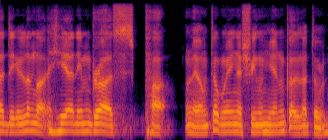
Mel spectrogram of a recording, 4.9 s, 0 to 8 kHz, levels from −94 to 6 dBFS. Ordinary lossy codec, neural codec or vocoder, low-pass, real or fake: none; codec, 16 kHz, 1 kbps, FunCodec, trained on LibriTTS, 50 frames a second; 7.2 kHz; fake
